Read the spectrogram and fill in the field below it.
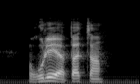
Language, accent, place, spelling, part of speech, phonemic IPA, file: French, France, Lyon, rouler un patin, verb, /ʁu.le œ̃ pa.tɛ̃/, LL-Q150 (fra)-rouler un patin.wav
- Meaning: to French kiss (kiss someone while inserting one’s tongue into their mouth)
